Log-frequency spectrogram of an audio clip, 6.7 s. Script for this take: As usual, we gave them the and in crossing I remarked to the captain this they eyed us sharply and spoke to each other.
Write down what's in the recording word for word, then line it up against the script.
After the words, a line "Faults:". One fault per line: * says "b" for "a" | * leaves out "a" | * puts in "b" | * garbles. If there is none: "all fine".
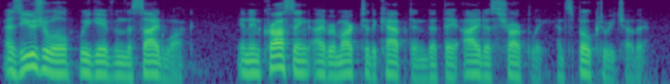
As usual, we gave them the sidewalk, and in crossing I remarked to the captain that they eyed us sharply and spoke to each other.
Faults:
* puts in "sidewalk"
* says "that" for "this"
